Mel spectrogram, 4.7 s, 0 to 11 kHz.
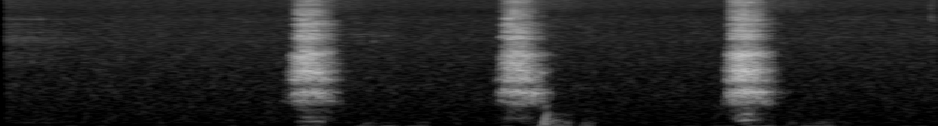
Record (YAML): exhalation_length: 4.7 s
exhalation_amplitude: 22745
exhalation_signal_mean_std_ratio: 0.3
survey_phase: beta (2021-08-13 to 2022-03-07)
age: 45-64
gender: Male
wearing_mask: 'No'
symptom_none: true
smoker_status: Never smoked
respiratory_condition_asthma: false
respiratory_condition_other: false
recruitment_source: REACT
submission_delay: 1 day
covid_test_result: Negative
covid_test_method: RT-qPCR
influenza_a_test_result: Negative
influenza_b_test_result: Negative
